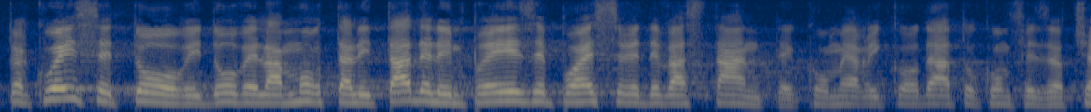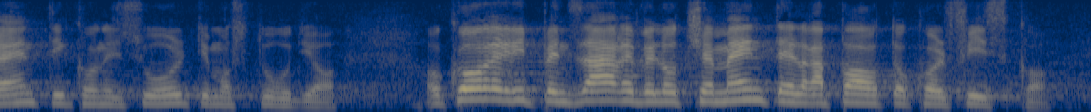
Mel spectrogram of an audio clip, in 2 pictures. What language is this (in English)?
Italian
